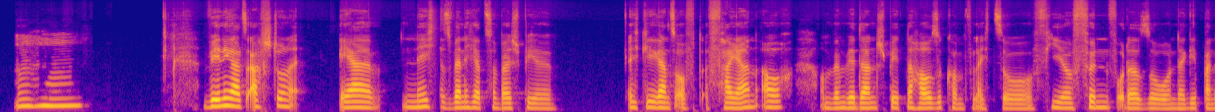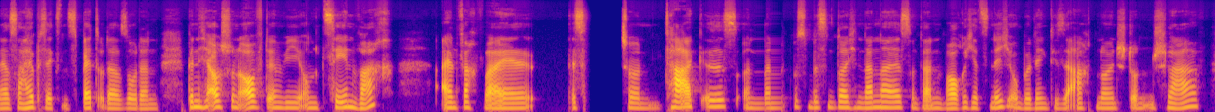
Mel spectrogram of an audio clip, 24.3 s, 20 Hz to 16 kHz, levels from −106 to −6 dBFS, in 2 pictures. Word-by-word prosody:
Mhm. 235 +1 -1 1.2
Weniger 220 +2 +8
als 215 - +4
8 - - +3
Stunden 225 -2 -1 0.5
eher 185 -1 +3 0.2
nicht. 195 +2 -3
Also, 175 -3 -7
wenn 180 0 +4
ich 180 - -4
jetzt 170 0 0
zum 170 - -7
Beispiel 160 -2 -4 0.7
ich 180 +1 -3
gehe 185 0 -2
ganz 175 -2 +3
oft - - -4
feiern 170 +3 +1
auch 190 0 -1 0.3
und 165 0 -9
wenn 165 +1 -2
wir 170 0 +2
dann 165 0 +1
spät 165 +1 -5
nach 175 -2 -2
Hause 165 +2 +2
kommen, 150 -3 -8
vielleicht 145 - -8
so 150 0 -3
04:00, 170 +1 -4
05:00 185 +2 -3
oder 155 -1 0
so 150 -1 -3
und 150 +1 -7
dann 150 -1 -4
geht 160 +1 -8
man 155 0 -1
erst 155 0 0
halb 160 - -1
05:30 155 -4 -2
ins - - -5
Bett 165 0 +2
oder 150 -1 -1
so, 150 0 -3
dann 145 0 -5 0.3
bin 190 +1 +2
ich 195 - +3
auch 195 - +7
schon 195 - -3
oft 190 0 +5
irgendwie 175 -1 -2
um 170 -1 -5
10:00 185 -2 +4
wach, 155 - 0 0.5
einfach 175 0 +2
weil 160 +1 +4 0.3
es - - +1 0.4
schon 160 -2 -5
Tag 105 +1 +7
ist 210 +1 0
und 160 -1 -8
man 165 +1 -7 0.2
bisschen 180 0 -4
durcheinander 180 0 +1
ist 180 -2 -2
und 160 - -11
dann 165 -1 0
brauche 155 +3 +3
ich - - -10
jetzt 170 +1 -5
nicht 185 +5 -2
unbedingt 160 0 -4
diese 155 - +1
8, 165 - -4
9 160 0 -3
Stunden - - -4
Schlaf. 185 +5 0
170 Hz, 190 wpm, -24 LUFS, 160-185 Hz, 1.2 s, Weniger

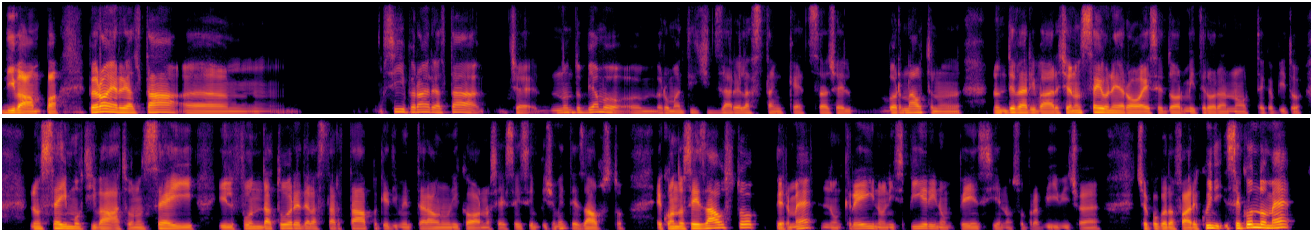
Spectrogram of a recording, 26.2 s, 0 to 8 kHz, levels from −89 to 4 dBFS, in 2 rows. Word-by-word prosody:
divampa". 120 -3 +5 0.3
Però 195 +6 +9
in 175 - +8
realtà, 155 +2 +4 0.5
ehm 110 0 -13 1.0
sì 190 -1 -4
però 170 +2 -1
in 180 - -2
realtà 150 -2 -3 0.2
cioè, 120 -2 -10
non 145 +4 -7
dobbiamo, 155 -7 -4
ehm, 115 +1 -11
romanticizzare 120 0 -9
la 120 0 -5
stanchezza, 110 -1 -10
cioè 110 +1 -8
il 110 +1 -9 0.3
burnout 140 +2 -3
no 105 +1 -7 0.3
non 120 0 -4
deve 140 -1 +4
arrivare 115 -3 0
cioè 130 +2 +1
non 130 +1 0
sei 150 +3 +4
un 135 -2 +4
eroe 115 -3 +1
se 115 0 -8
dormi 110 -1 -5
3 110 +1 -8
ore 110 0 -4
a - - -7
notte, 105 +1 -12
capito? 105 -1 -13 0.4
Non 120 0 -1
sei 145 +2 +4
motivato, 115 -5 -2
non 105 - -6
sei 120 0 +1 0.2
il 115 -2 -4
fondatore 130 +2 -2
della 125 -2 -4
startup 125 +2 -5
che 120 - -9
diventerà 110 +1 -7
un 115 - -6
unicorno, 110 -2 -6
sei 105 0 -11
sei 110 +1 -8
semplicemente 120 +6 -10
esausto; 110 -5 -3 0.3
e - - -1
quando 125 0 +3
sei 145 +3 +6
esausto 200 +6 +4
per - - -1
me 180 +7 0
non 95 -4 -12
crei, 140 +3 -1
non 105 -3 -7
ispiri, 135 +5 -5
non 100 -3 -11
pensi 115 0 -7
e - - -11
non 95 -1 -17
sopravvivi, 95 -1 -14
cioè, 95 +1 -9 0.4
c'è - - -4
poco 115 0 -2
da 110 - 0
fare. 105 0 +2
Quindi 175 +1 +4
secondo 205 +5 +9
me, 215 +4 +5
120 Hz, 170 wpm, -20 LUFS, 110-145 Hz, 1.0 s, Però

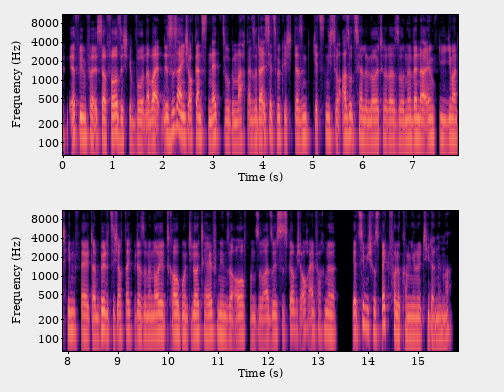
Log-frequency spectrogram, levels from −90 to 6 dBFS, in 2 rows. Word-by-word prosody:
Auf 140 +2 +2
jeden 130 -1 +4
Fall - - +1
ist 120 +2 0
da 120 - +6
Vorsicht 120 -1 +3
geboten, 110 0 -2
aber 120 +2 +4
es 130 0 +2
ist 160 +5 +1
eigentlich 130 -6 +5
auch 120 0 +1
ganz 125 -1 +2
nett 125 +2 +1
so 115 0 -3
gemacht. 110 +2 -3
Also, 115 +2 -2
da 120 - +5
ist 130 +1 +2
jetzt 135 -1 -1
wirklich 125 -2 -3
da 115 - 0
sind 125 +2 -3
jetzt 115 - -4
nicht 130 -1 0
so 115 -4 -3
asoziale 125 -1 +1
Leute 115 +1 -1
oder 115 0 0
so, 110 +1 -3
ne? 120 +1 0
Wenn 125 0 +5
da 115 -1 +4
irgendwie 120 0 -1
jemand 120 0 +1
hinfällt, 125 -3 -1
dann 110 -1 +1
bildet 135 0 +3
sich 120 -1 -2
auch 120 - -1
direkt 130 0 -3
wieder 125 +2 -1
so 120 - -4
'ne 115 - -2
neue 120 +1 +2
Traube 125 -2 +1
und 110 -2 -3
die 120 - -7
Leute 125 0 +1
helfen 125 +2 -1
dem 120 -1 -1
so 115 0 -2
auf 120 0 0
und 110 - -7
so. 110 0 -6
Also, 115 +2 -1
es 120 +1 +1
ist, 120 +1 -3
glaube 135 +1 -2
ich, - - -5
auch 135 - -4
einfach 130 +1 -5
'ne, 125 -2 -2 0.3
ja, 130 - +1
ziemlich 150 +1 -1
respektvolle 130 -2 0
Community 110 -1 -3
dann 110 -1 -4
immer. 110 +3 -6
120 Hz, 260 wpm, -24 LUFS, 115-130 Hz, 0.3 s, da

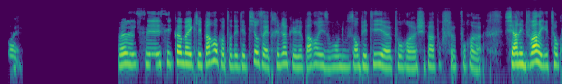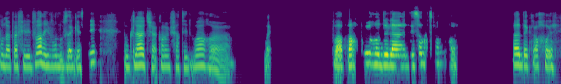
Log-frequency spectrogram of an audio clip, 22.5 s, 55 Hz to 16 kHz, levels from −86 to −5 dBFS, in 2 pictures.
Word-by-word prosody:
Ouais. 185 -1 -10 1.9
Ouais, 205 +2 +3
ouais, 215 -1 0
c'est 215 0 -4
c'est 225 0 -8
comme 230 -1 +3
avec 215 -2 +3
les 210 - +1
parents, 230 +6 +3
quand 210 -4 -5
on 200 - -4
était 190 0 -4
petit, 185 - -10
on 235 - +2
savait 190 -4 -1
très 205 - -8
bien 220 +2 -2
que 205 - -11
les 180 0 -4
parents 190 +5 -2
ils 200 -2 -4
iront 180 +2 -8
nous 185 0 -9
embêter, 190 +3 -3
heu, 175 -1 0
pour, 180 -1 -6
heu, 165 0 -3
je - - -8
sais - - -11
pas, 185 +1 -3
pour 210 +3 -19
f - - -11 0.2
pour, 180 0 -8
heu, 150 -3 -6 0.5
faire 220 -1 +5
les 220 -1 +3
devoirs 235 +5 +8
et 200 -1 0
tant 210 +2 -4
qu'on 200 -1 -7
a 185 - +1
pas 185 0 -2
fait 190 - -7
les 185 0 -2
devoirs, 220 +4 +3
ils 195 -1 -2
vont 185 +1 -6
nous 185 -1 -7
agacer. 180 +7 -3 0.5
Donc 180 0 -7
là, 200 +1 +5
tu 200 - -6
vas - - -5
quand 185 - -8
même 185 0 -6
faire 180 -1 -9
tes 170 0 -10
devoirs, 190 0 -4
heu, 145 -3 -7 0.8
ouais. - - -8 1.2
Voi - - +6
par 195 0 +6
peur, 225 -1 +2
heu, 205 - +4
de 205 0 +6
la 195 -1 +7
des 200 - -2
sanctions, 220 +1 -2
ouais. - - -5 1.1
Ah, 210 0 +7
d'accord, 190 -2 -3
ouais. 185 -1 -1
195 Hz, 190 wpm, -24 LUFS, 185-215 Hz, 1.9 s, devoirs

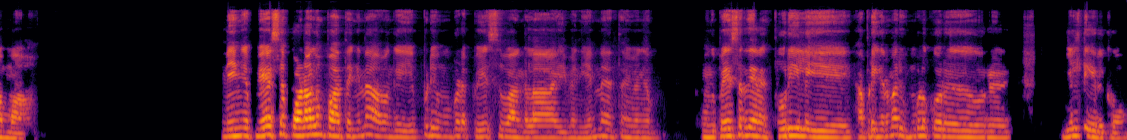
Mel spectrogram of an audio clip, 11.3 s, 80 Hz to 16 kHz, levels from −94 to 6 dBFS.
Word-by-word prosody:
ஆமா. 140 -4 -1 2.1
நீங்க 195 +1 +4
பேசப்போனாலும் 215 0 +7
பாத்தீங்கன்னா, 190 +3 +1
அவங்க 180 -2 -6 0.2
எப்படி 200 +6 -7
உங்ககூட 185 +1 -7
பேசுவாங்களா? 165 -4 -2 0.2
இவங்க 145 0 -9
என்னத்த 170 -2 -7
இவங்க 150 -1 -8 0.5
இவங்க 160 -1 -2
பேசுறது 200 +1 +3
எனக்கு 170 -4 -3
புரியலையே! 185 -4 +3 0.3
அப்படிகிற 175 +1 -3
மாரி 215 -4 -1
உங்களுக்கு 195 +1 -3
ஒரு 175 -1 -3 0.3
ஒரு 155 0 -4 0.7
கில்டி 195 +1 -1
இருக்கும். 140 -2 -7
180 Hz, 115 wpm, -22 LUFS, 160-200 Hz, 2.1 s, பேசப்போனாலும்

